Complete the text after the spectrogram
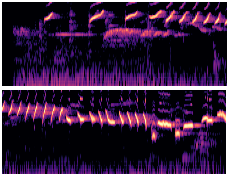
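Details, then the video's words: Excited, fired-up White-rumped shama singing with tail flicking: a few bright rising whistles, then a fast run of about twenty sharp, clipped notes that slide gradually lower, ending in short whistled phrases. "chòe lửa đập tạch cực sung"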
